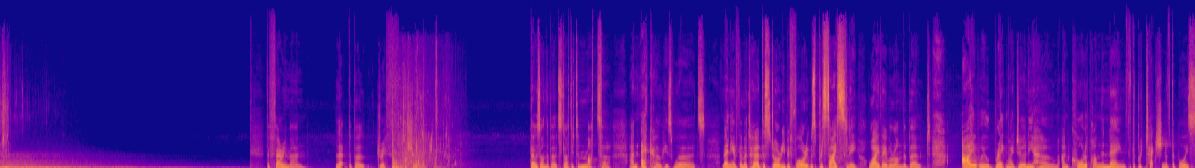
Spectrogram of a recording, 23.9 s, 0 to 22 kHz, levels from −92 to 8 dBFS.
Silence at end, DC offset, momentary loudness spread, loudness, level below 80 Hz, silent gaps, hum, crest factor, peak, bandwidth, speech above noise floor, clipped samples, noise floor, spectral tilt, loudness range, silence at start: 0 s; under 0.1%; 17 LU; -26 LUFS; -40 dBFS; none; none; 22 dB; -6 dBFS; over 20 kHz; 45 dB; under 0.1%; -71 dBFS; -4 dB/octave; 11 LU; 0 s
